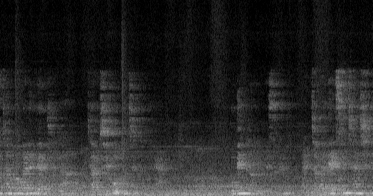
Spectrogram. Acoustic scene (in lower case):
subway station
